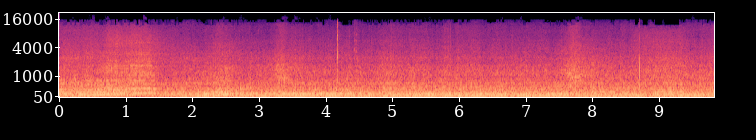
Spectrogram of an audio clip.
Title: Misfire/stumble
